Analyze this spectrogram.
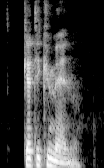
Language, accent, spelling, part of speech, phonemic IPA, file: French, France, catéchumène, noun, /ka.te.ky.mɛn/, LL-Q150 (fra)-catéchumène.wav
- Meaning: catechumen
